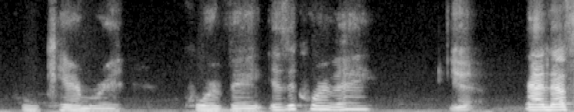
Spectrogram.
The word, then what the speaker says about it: Corvet: It Corvet? Yeah. And that's how I've been pronouncing it.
